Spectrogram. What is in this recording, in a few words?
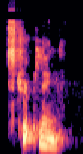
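"stripling", British English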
